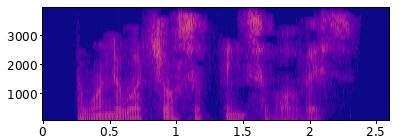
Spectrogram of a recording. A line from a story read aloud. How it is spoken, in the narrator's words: Grover said softly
